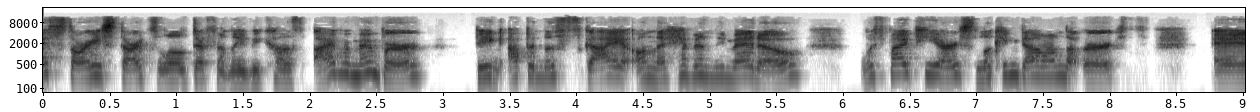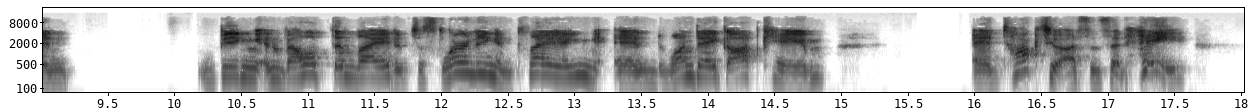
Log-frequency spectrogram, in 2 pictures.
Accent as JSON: {"language": "English", "country": "Germany", "tie": "born or raised there", "moved": "as an adult", "lives_now": "United States", "said": "I was born in Germany, came to the U.S. when I was 26"}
